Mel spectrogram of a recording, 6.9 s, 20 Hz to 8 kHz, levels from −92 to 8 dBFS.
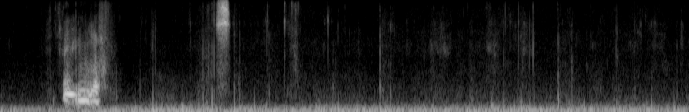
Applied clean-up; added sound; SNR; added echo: neural diffusion model UNIVERSE++.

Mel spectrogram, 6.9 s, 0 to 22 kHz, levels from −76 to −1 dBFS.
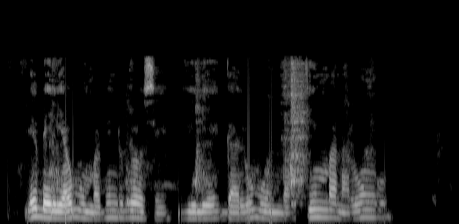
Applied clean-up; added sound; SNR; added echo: none; none; none; none.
